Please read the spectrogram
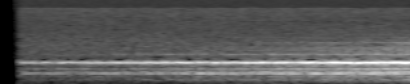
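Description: Intro music for a logo card: a held electronic chord of a few steady notes swelling in from silence and growing steadily louder.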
